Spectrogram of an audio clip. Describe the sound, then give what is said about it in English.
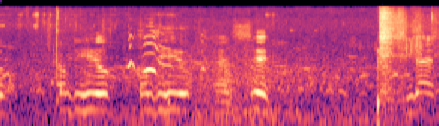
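A small dog whimpers and yips, a run of high, whiny squeals and short cries with a sharper yelp near the end, over a busy background. “With the little dog.”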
